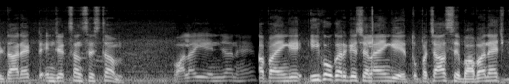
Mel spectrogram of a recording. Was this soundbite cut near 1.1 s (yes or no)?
no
